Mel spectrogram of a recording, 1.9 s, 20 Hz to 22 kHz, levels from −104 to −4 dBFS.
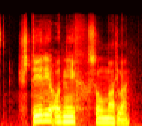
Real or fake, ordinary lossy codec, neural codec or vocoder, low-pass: fake; none; codec, 32 kHz, 1.9 kbps, SNAC; 14.4 kHz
